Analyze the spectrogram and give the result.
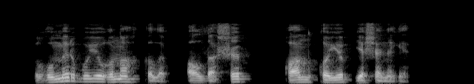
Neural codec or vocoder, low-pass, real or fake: none; 7.2 kHz; real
